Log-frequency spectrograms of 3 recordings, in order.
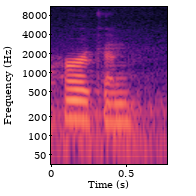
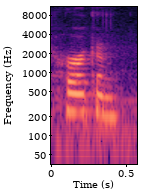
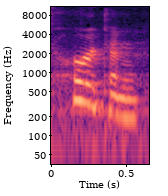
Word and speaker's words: Hurricane: Or Hurricane. St. George. Is it pronounced Hurricane? It's Hurricane. Really? Mm-hmm. I did not know that. Okay. It looks like hurricane, because that's how it's spelled, but it's Hurricane.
